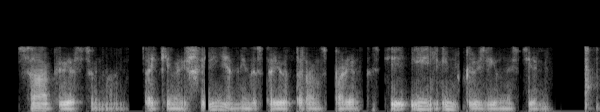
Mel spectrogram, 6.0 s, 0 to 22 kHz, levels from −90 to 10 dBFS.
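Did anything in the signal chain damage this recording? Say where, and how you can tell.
Yes. The speech sounds muffled and gargly from start to finish, with nothing above about 3.8 kHz. That points to the RealAudio 14.4 codec at the coding stage. Its dial-up-era coding fits roughly 8 kbit/s, and it discards the upper band and smears what remains.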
